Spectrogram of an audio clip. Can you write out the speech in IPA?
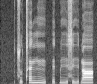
t͡su˨tʰɛ˦ŋĩ˦˨ | e˨k͡piː˨siː˨ ɗã˦

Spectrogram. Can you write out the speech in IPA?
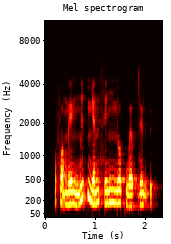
fɔ̰˧˨me˨˩ŋmi˦˥p̚ ɲɛ˨˦nsi˨˦ŋ ɲo˨˦ kwə˨˩p̚ zɨ̰˧˨ŋʔ

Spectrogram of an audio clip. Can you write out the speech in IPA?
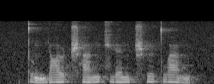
t̪ʊ̰˨˩ŋjɑ˧˥ʊ̯ʈ͡ʂʰa˧˥nt͡ɕɥɛ˧˥n ʈ͡ʂʰɻ̩˥˧t̪wa˥˩n

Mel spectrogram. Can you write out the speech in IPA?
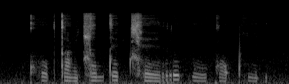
kʰo˨˩k̚ ta˨˩ŋt͡ɕo˧mte˦˥k̚ t͡ɕʰeː˨˩ru˥˩k̚wuː˩˦ kɔ˨˩ʔpʰi˨˩ʔ

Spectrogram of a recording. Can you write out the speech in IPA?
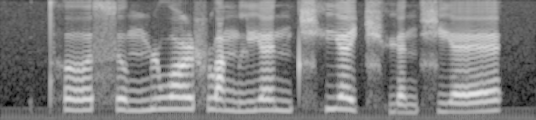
t̪ʰɤ˧˥ sʊ˧˥ŋɻwɔ˥ʂwɑ˨ŋljɛ˥˧n t͡ɕʰjɛ˥˩t͡ɕʰɥɛ˩nɕjɛ˧˥

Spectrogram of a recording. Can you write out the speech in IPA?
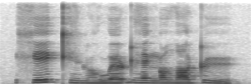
xe kʰe̤ɳɔ̤wœ ɖʱɛŋɵðˤe ʈʉ

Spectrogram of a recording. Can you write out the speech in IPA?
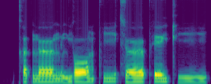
kʰɐ˧k̚n̪œː˨˧ŋɪ˨˩ŋ jɔː˨˥m pʰiː˥t͡sœː˨˥ pʰe˥jkʰiː˨

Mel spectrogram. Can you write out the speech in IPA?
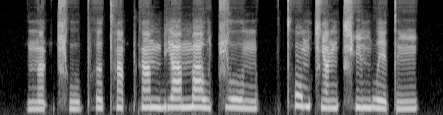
n̪ã˨k̚t͡ɕʰu˨˩ pʰə˦t̪ʰã˦p̚ kã˦mbja˦ma˥˧w t͡ɕo˥˧n | t̪ʰɔ˥˧m t͡ɕã˧ŋt͡ɕʰĩ˧m we˧ t̪ĩ˧

